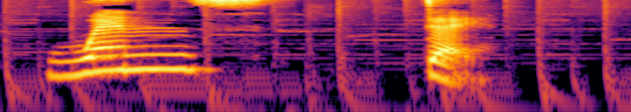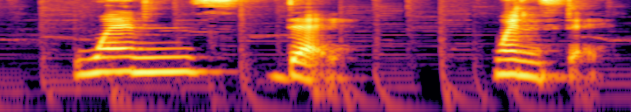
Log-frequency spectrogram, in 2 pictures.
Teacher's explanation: We've got two syllables there, and that D is a silent letter.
